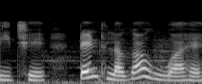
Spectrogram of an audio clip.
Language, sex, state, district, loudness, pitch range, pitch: Hindi, female, Jharkhand, Ranchi, -17 LUFS, 190-290 Hz, 205 Hz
